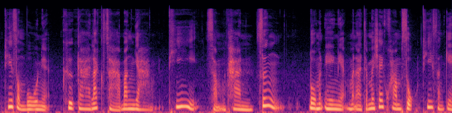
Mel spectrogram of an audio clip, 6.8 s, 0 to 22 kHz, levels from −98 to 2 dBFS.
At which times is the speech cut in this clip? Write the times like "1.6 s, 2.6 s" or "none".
1.4 s, 3.8 s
